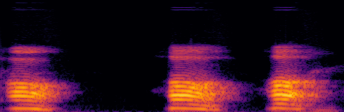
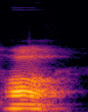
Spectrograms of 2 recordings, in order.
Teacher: स्वर का मतलब होता है स्वर का मतलब होता है कंठ के भीतर से। भीतर से ह का उच्चारण स्थान जो होगा स्वर के कंठ के भीतर से होगा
